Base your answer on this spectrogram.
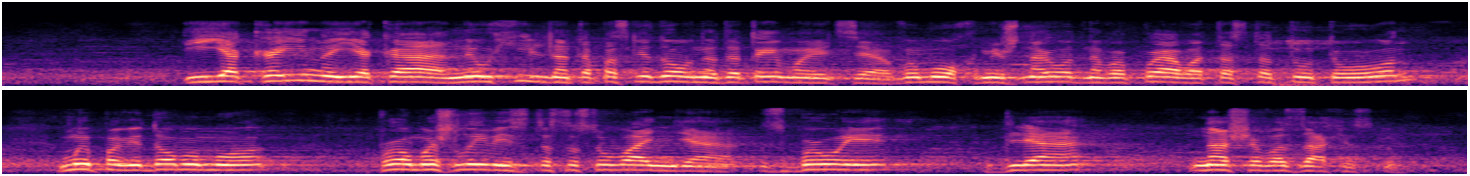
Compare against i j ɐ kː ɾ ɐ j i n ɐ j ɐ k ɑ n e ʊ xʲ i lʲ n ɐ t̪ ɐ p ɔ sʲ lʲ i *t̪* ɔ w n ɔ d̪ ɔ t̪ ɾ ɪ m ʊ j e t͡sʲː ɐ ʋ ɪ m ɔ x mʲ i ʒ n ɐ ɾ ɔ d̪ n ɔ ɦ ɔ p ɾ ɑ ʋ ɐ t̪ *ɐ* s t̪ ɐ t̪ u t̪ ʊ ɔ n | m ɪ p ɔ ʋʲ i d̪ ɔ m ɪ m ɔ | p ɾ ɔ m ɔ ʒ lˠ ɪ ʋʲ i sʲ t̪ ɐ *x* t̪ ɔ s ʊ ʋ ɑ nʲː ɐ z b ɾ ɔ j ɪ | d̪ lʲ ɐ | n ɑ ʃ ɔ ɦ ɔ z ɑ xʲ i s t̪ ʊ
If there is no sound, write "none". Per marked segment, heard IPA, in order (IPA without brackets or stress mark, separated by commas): d̪, ɐ, s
